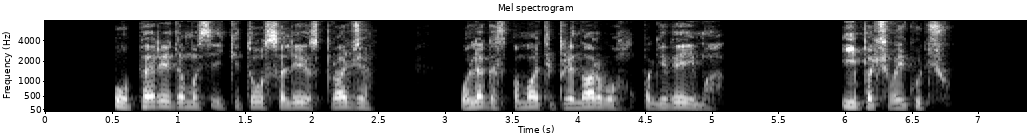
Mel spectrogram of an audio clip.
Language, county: Lithuanian, Klaipėda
